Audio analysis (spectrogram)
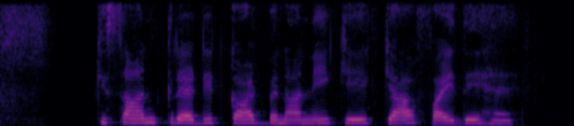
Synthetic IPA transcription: kɪsaːnkɾɛːɖɪʈkaːɾɖ̚bɐnaːnekekjaːfaːɪd̪eɦɛ̃ː

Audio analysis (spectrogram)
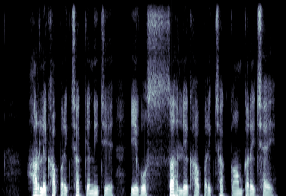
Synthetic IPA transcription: həɾleːkʰapəɾɪkʃʰəkːeniːt͡ʃe | eːɡosəɦleːkʰapəɾɪkt͡ʃʰəkːaːmkəɾɛt͡ʃʰɛi

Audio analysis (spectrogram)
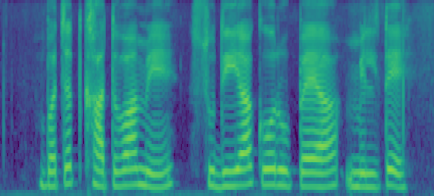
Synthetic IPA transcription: bət͡ʃət̪kʰaːt̪ʋamẽ | sʊd̪ɪjakoɾʊpəjamɪlt̪eː

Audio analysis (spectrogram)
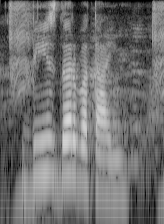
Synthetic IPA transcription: biːsd̪ɐɾbɐt̪aːĩː

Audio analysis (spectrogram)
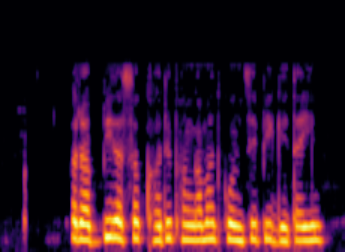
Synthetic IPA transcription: ɾʌbːiʌsʌkʰʌɾupʰʌŋɡamat̪kunt͡sipiɡʱet̪aim

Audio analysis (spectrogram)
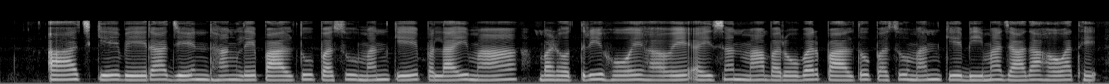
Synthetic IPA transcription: aːd͡ʒkebeːɾad͡ʒeːnd̪ʱəŋɡlepaːlt̪upəsumənkepəlaːimã | bəɽ̤oːt̪ɾiɦoːeɦəʋeʔəɪsənmãbəɾoːbəɾpaːlt̪upəsumənkebiːmãd͡ʒaːd̪aɦoʋat̪ʰeː

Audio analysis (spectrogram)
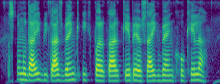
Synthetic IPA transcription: sɐmʊd̪aːɪk̚ʋɪkaːs̬bɛ̃ːŋkɪkpɾəkaːɾkebjəʋsaːɪkbɛ̃ːŋkhokʰeːlaː

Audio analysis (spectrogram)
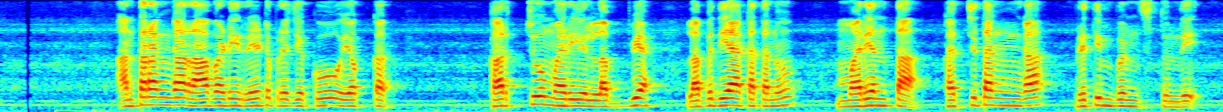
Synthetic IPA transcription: ɐ̰nt̪ɐɾɐŋɡaːɾaːbɐɽiɾe̞ːʈupɾɐd͡ʒɐkujɔkːɐ | kɐɾt͡ʃumɐɾijulɐbjɐ | lɐbʱɐd̪jaːkɐt̪ɐnu | mɐɾint̪ɐ | kʰɐt͡ʃːit̪ɐŋɡaː | pɾit̪imbimst̪und̪i

